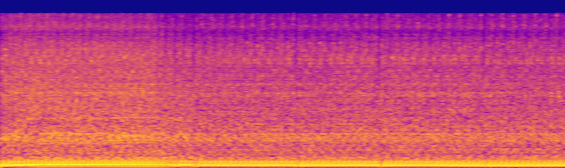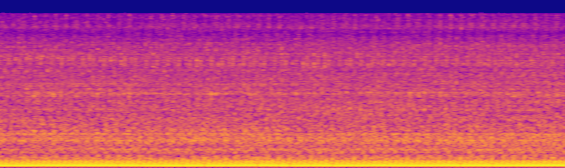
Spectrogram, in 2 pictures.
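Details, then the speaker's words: Warm VW Thing air-cooled flat-four during a tune-up: a fast, steady drone that never drops to a relaxed idle. The idle is too high from an overly tight throttle cable. "yeah the idle high yeah see the screws yeah you adjust that with those three screws"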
